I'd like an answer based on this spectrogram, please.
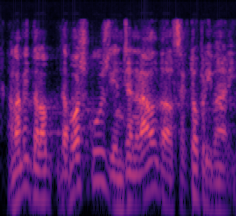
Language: Catalan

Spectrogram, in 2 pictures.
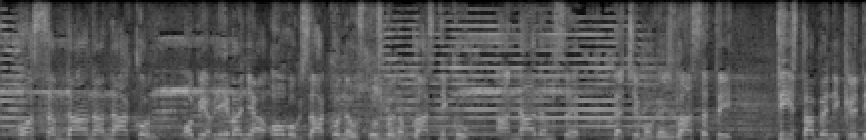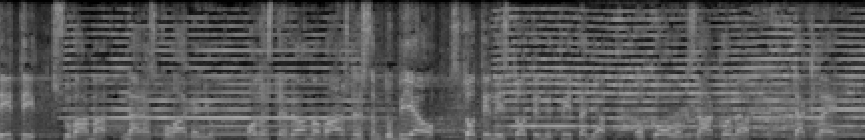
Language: Serbian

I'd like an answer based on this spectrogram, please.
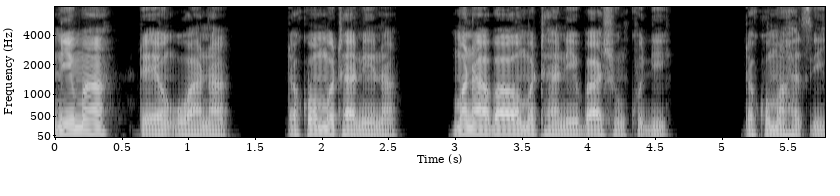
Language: Hausa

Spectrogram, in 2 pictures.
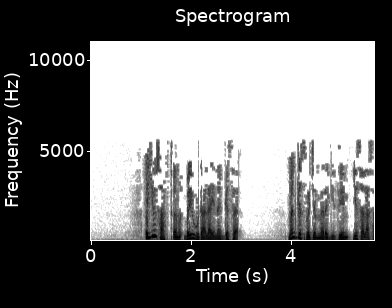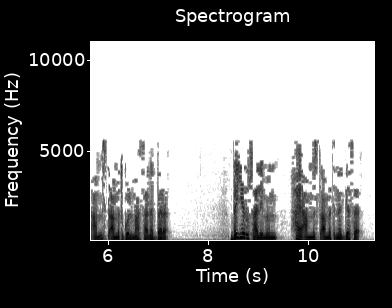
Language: Amharic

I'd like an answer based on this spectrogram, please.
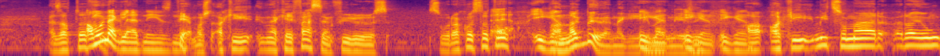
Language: Hungarian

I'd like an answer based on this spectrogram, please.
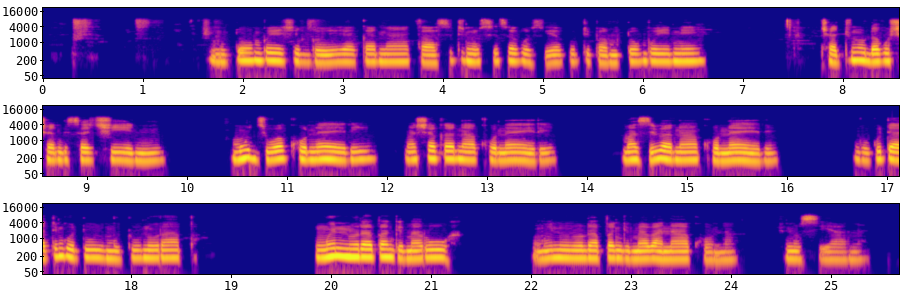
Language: Ndau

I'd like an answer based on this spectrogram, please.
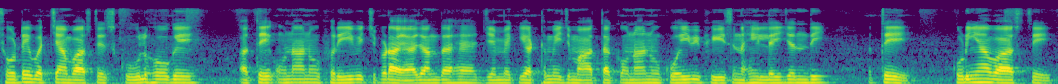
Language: Punjabi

